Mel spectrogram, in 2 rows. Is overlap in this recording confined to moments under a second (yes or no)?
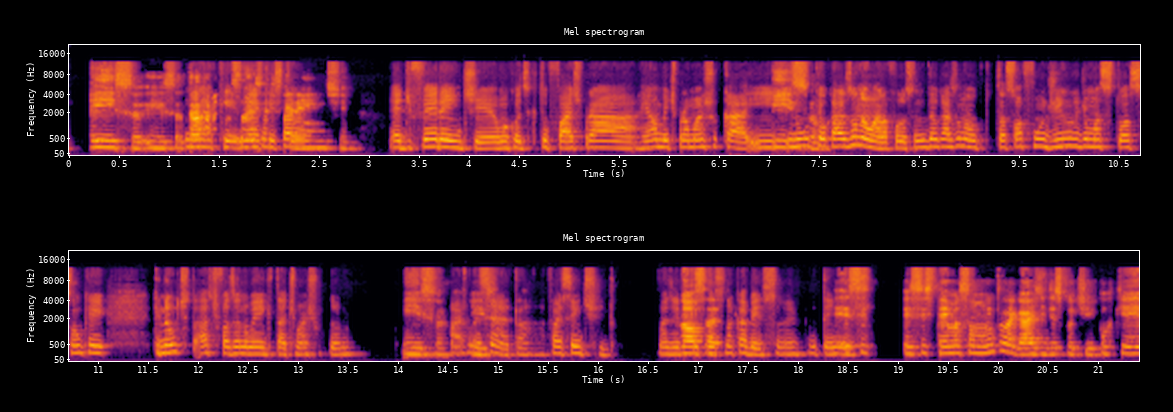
no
